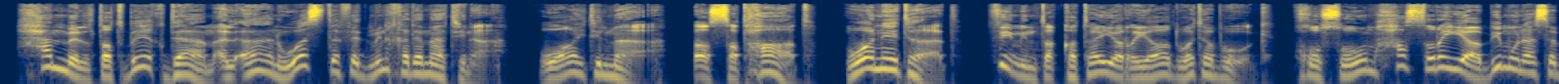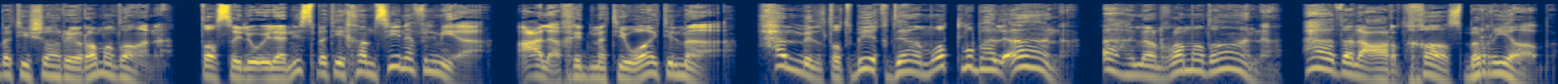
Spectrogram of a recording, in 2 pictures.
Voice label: arabic promos

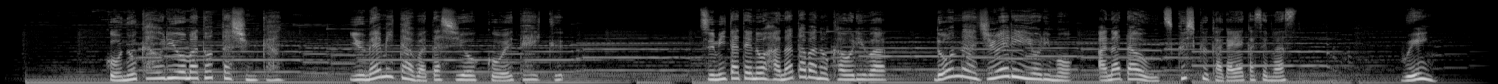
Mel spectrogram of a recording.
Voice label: japanese promos

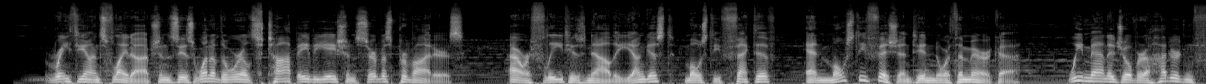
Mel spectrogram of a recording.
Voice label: english american documentaries; Profundo e autoritário com clareza elegante e calor

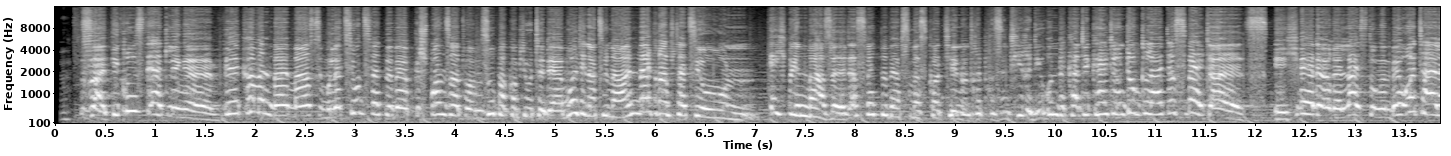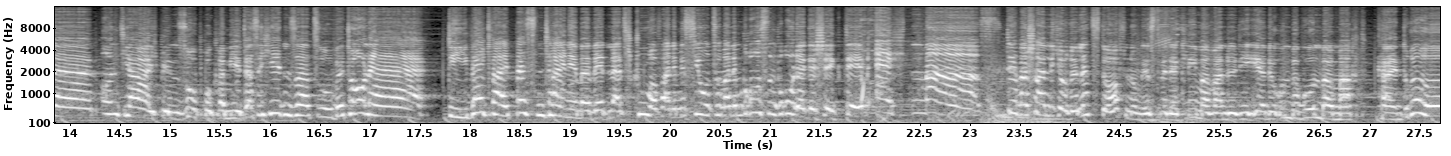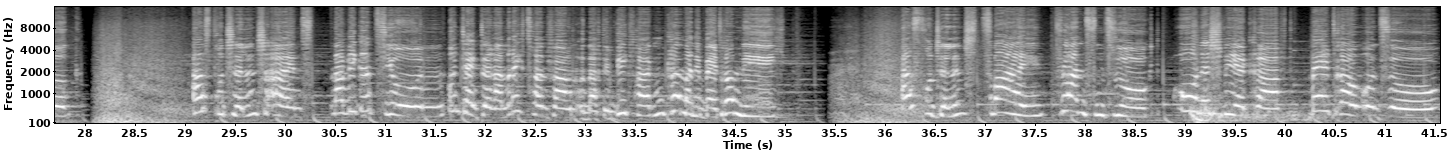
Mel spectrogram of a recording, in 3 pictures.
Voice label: german animation

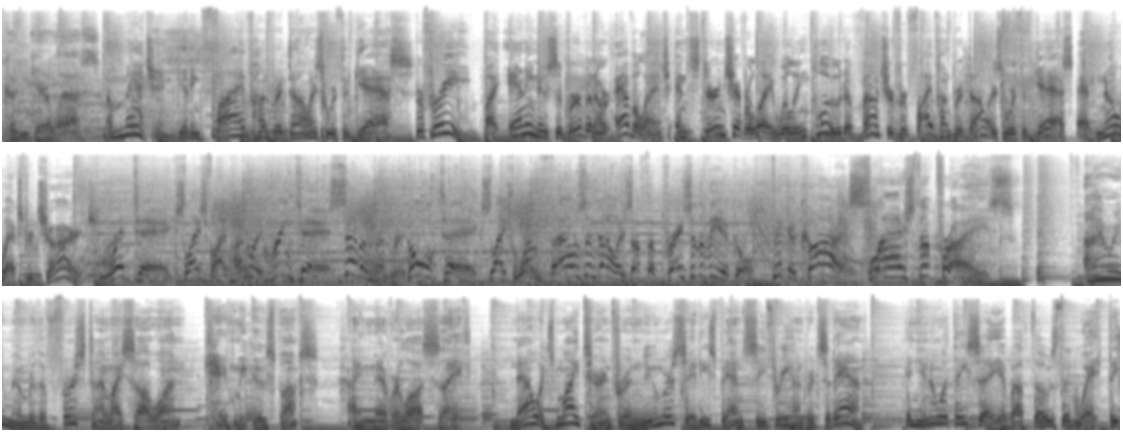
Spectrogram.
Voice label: English American others

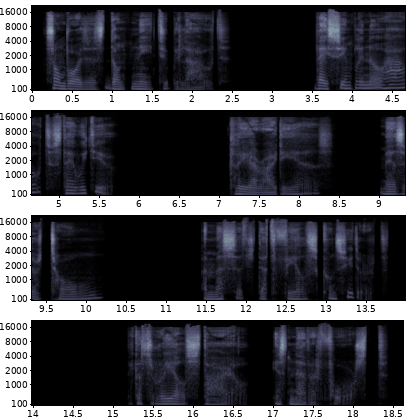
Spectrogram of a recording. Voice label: english promos

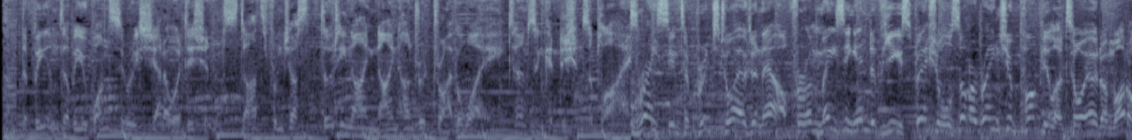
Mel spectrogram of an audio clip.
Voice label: english australian automotive

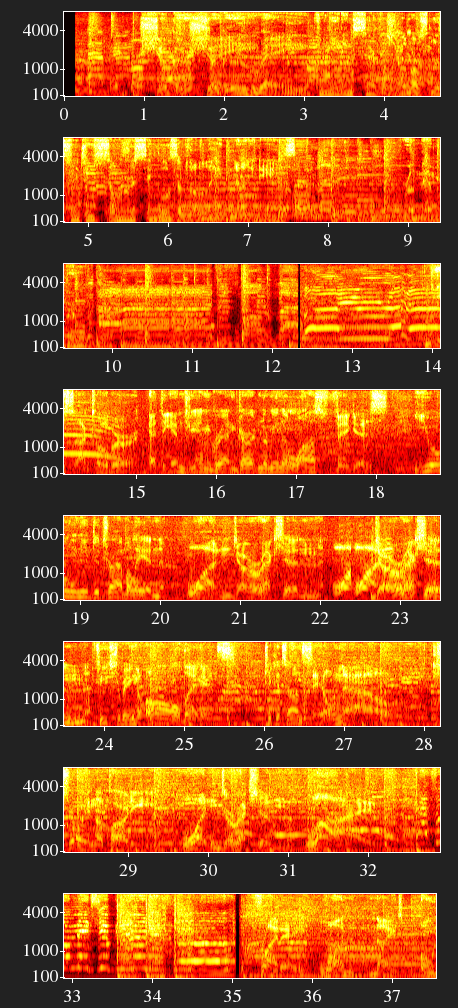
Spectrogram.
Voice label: english american others

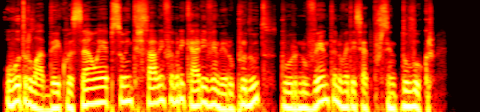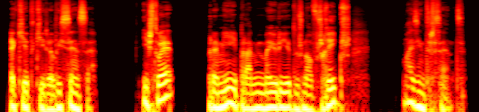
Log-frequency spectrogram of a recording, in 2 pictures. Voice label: portuguese audiobooks

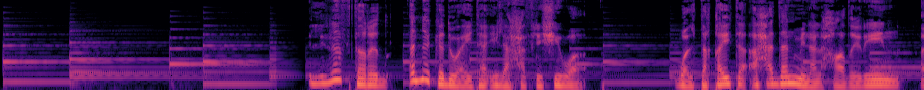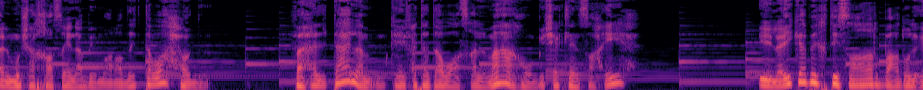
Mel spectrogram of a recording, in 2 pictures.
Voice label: arabic tv shows

